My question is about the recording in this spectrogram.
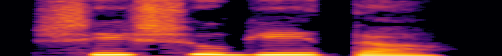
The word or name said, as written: ಶಿಶುಗೀತ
